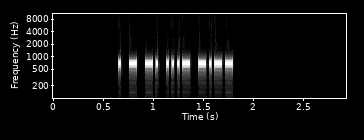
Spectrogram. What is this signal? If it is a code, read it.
Morse code, heard as a keyed tone, about 44 wpm, 700 Hz. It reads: ETNVY
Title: Code Groups - 5 Letters - 45wpm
